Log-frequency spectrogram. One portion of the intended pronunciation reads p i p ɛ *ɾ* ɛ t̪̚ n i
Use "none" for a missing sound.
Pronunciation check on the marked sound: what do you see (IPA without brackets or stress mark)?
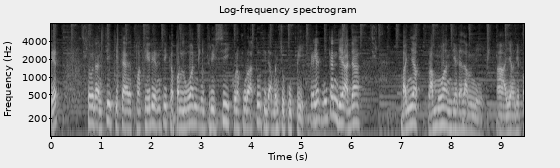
l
